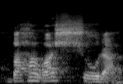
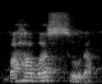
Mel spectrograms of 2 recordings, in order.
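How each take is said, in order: First: The middle consonant is an sh sound. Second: The middle consonant is a plain dental s. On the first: "it's S H as in shirt" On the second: "if it was regular S"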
